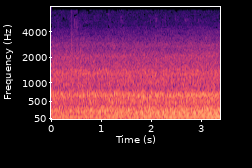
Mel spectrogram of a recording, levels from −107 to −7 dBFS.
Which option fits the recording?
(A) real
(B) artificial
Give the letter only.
A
